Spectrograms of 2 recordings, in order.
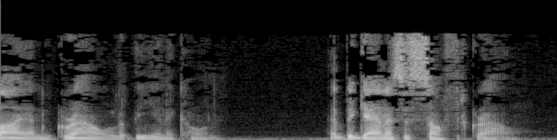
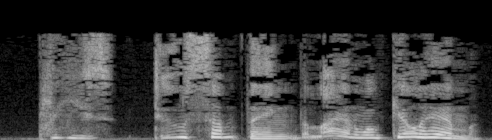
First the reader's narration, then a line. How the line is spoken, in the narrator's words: pleaded the girl urgently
